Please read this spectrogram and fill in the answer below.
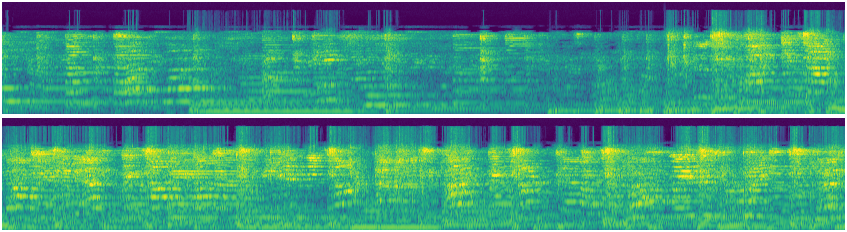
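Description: Live acoustic song: a strummed acoustic guitar with a boy and a man singing through microphones over a PA. The strumming gets fuller and louder about five and a half seconds in.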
